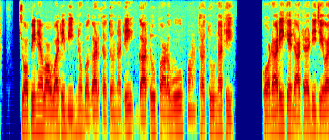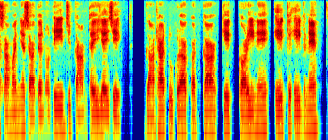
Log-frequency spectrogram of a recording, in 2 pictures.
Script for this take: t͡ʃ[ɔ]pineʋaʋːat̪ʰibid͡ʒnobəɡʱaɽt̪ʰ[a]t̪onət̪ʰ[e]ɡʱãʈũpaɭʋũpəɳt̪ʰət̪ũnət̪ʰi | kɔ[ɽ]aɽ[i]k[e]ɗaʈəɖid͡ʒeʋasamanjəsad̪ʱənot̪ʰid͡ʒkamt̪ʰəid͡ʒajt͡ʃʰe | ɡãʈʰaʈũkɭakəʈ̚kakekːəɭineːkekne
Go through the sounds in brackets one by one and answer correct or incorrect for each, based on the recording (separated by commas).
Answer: correct, incorrect, incorrect, correct, correct, correct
